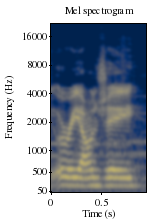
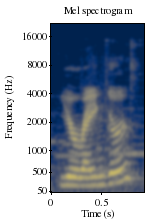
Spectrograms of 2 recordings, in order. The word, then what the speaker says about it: Urianger: I was watching this stream and the guy was calling Urianger Uranger. I mean, I guess if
